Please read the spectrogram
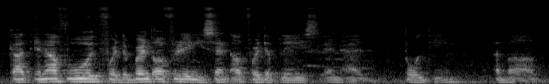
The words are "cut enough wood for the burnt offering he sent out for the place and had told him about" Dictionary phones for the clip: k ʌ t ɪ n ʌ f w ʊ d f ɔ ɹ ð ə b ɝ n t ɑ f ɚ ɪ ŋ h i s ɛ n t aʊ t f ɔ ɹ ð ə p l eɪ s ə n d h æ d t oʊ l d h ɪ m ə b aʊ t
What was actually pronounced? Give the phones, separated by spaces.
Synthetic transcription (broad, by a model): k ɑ t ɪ n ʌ f w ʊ d f ɔ ɹ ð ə b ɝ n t ɑ f ɚ ɪ ŋ h i s ɛ n t aʊ t f ɔ ɹ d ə p l eɪ s ə n d h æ d t oʊ l d h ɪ m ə b aʊ t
